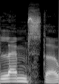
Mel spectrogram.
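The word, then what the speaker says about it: Leominster: about lemster um so kidster is very near lemster which is of course is spelled Leo Minster so that that I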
